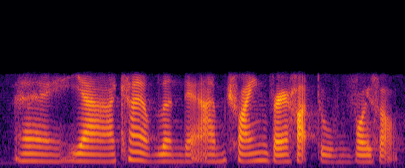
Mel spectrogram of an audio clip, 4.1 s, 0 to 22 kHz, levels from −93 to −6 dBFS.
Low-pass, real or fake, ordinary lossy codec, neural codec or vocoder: 3.6 kHz; real; Opus, 32 kbps; none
